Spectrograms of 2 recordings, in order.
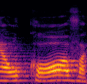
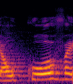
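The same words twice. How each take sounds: First: The stressed O vowel is open. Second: The stressed O vowel is closed. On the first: The speaker calls it wrong. "seria uma pronúncia mais aberta" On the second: The speaker calls it right. "Timbre fechado"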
